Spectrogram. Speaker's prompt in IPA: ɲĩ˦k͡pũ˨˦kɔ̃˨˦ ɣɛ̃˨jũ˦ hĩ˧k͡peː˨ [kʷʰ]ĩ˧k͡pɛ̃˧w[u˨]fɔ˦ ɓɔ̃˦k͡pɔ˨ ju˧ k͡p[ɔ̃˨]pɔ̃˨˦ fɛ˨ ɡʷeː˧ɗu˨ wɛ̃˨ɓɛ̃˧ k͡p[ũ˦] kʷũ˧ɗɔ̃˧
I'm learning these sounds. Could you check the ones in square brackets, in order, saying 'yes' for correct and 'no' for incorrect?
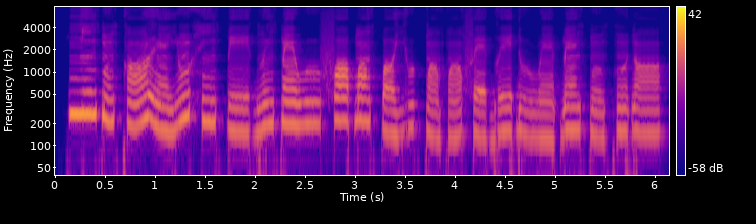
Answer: no, no, yes, no

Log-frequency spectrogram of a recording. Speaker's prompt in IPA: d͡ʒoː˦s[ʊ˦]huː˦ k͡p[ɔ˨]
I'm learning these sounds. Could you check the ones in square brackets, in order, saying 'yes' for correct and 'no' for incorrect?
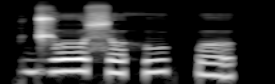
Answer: no, no

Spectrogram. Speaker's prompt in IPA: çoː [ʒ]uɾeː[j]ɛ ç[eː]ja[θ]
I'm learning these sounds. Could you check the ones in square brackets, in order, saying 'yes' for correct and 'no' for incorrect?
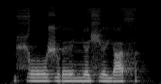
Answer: yes, no, yes, yes

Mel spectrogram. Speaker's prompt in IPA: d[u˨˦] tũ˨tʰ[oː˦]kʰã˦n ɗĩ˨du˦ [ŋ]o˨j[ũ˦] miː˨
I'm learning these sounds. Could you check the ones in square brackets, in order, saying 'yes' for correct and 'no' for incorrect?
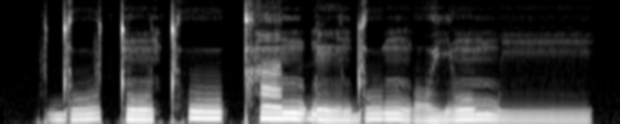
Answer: yes, no, yes, yes

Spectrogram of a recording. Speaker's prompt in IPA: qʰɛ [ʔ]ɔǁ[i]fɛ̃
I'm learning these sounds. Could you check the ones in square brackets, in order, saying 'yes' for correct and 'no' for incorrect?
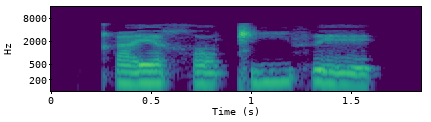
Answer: no, yes

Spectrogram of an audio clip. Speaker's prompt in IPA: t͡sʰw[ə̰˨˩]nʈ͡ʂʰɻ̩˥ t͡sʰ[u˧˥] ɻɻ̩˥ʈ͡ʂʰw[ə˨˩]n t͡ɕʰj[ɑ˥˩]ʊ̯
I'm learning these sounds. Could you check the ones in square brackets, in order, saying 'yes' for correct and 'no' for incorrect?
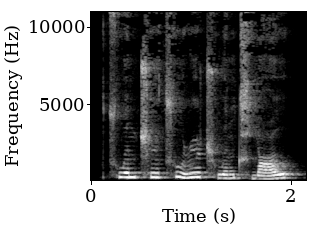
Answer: no, no, no, no

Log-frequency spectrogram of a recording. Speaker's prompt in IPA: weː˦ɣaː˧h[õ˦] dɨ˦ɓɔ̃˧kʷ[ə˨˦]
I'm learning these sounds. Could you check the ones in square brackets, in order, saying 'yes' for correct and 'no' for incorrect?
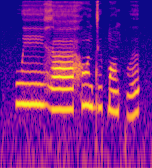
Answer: no, yes

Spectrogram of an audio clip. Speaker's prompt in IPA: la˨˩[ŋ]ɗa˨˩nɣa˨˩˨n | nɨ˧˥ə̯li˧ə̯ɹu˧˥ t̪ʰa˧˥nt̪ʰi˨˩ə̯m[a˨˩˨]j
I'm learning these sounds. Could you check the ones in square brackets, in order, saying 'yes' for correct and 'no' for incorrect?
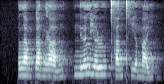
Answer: no, yes

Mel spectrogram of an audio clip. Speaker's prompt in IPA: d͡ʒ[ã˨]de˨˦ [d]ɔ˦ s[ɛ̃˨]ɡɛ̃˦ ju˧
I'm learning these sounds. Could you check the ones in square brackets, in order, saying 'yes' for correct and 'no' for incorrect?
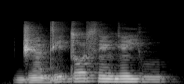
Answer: yes, yes, no

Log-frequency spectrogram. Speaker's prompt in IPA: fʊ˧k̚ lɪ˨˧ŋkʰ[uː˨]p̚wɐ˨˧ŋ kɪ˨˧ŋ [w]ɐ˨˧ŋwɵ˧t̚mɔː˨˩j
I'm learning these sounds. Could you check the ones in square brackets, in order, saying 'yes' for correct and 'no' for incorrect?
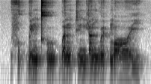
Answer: yes, no

